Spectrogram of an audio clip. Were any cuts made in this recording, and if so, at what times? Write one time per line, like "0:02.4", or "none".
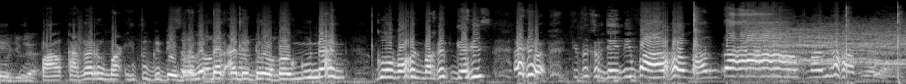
none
